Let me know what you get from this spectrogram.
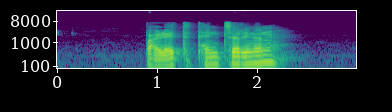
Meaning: plural of Balletttänzerin
- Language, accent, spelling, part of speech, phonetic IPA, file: German, Austria, Balletttänzerinnen, noun, [baˈlɛtˌtɛnt͡səʁɪnən], De-at-Balletttänzerinnen.ogg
